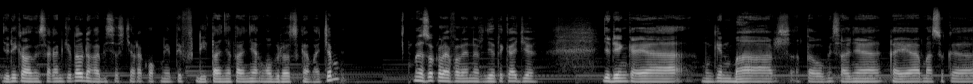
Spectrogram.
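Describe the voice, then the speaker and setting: A young trauma release coach answers interview questions, rambling casually and working English words into his speech. He has a mid-range, slightly mellow voice.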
